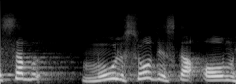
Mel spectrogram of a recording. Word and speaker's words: ओम: उसमें ओ 1, उ 2 और म 3, यानी कि म का स्वर ज्यादा चलना चाहिए।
